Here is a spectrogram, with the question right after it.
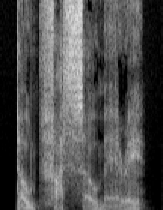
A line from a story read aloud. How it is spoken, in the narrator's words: grumbled Mr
